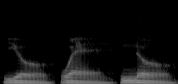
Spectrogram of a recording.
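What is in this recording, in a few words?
"yoweno", concatenated syllables; Affixing experiment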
